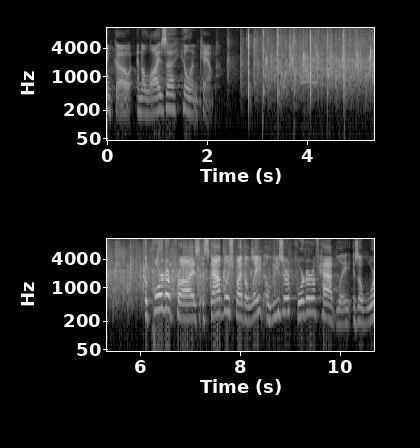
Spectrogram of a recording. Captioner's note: applause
